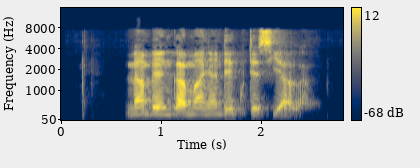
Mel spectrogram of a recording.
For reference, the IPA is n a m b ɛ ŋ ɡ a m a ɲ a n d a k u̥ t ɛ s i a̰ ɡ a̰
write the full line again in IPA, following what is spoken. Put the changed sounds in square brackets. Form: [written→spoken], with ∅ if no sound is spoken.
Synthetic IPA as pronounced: n a m b ɛ ŋ ɡ a m a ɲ a n d [a→ɛ] k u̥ t ɛ s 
